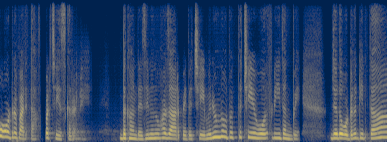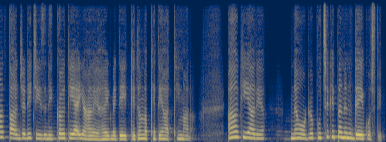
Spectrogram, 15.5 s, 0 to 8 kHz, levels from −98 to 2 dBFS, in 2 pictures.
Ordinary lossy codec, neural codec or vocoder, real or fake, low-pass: none; codec, 16 kHz, 0.5 kbps, X-Codec, HuBERT features, trained on balanced general audio; fake; none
